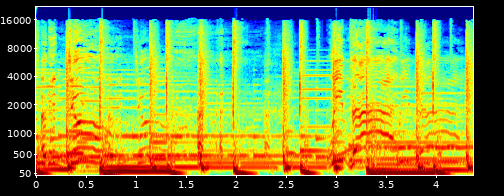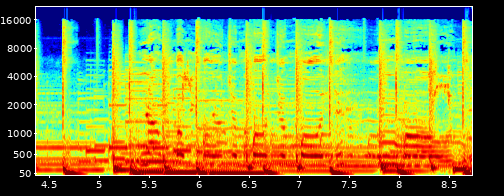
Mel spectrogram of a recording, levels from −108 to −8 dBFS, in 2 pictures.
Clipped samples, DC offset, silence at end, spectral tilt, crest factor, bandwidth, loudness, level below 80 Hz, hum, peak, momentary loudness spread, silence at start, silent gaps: under 0.1%; under 0.1%; 0 s; -6 dB/octave; 8 dB; 16 kHz; -11 LUFS; -12 dBFS; none; 0 dBFS; 5 LU; 0 s; none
